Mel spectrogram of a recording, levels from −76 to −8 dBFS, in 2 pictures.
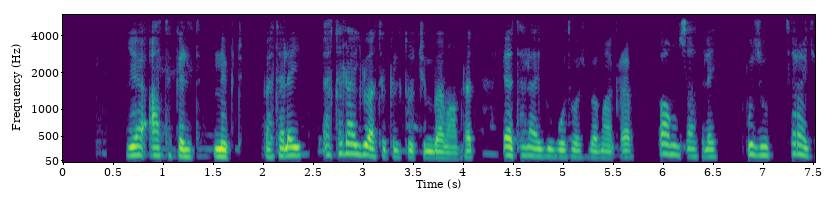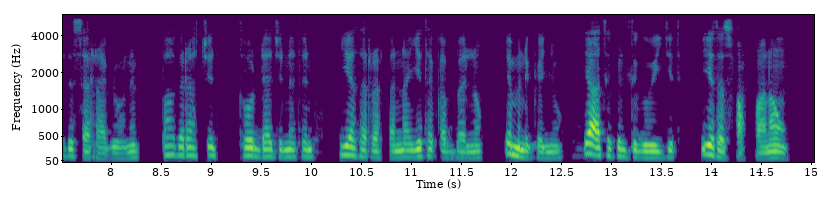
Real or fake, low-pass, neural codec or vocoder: real; 5.4 kHz; none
